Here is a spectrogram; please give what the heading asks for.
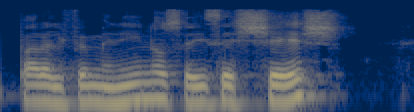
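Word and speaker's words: שש: Para el femenino se dice shesh y para el masculino shisha.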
